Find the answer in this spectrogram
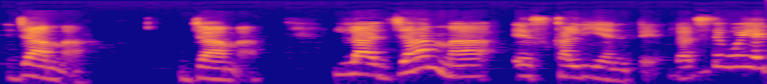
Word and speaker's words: llama: animal is also called jama in english you call it llama but in spanish if you said lama nobody is going to understand because we pronounce the double l right a little bit stronger so listen my pronunciation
